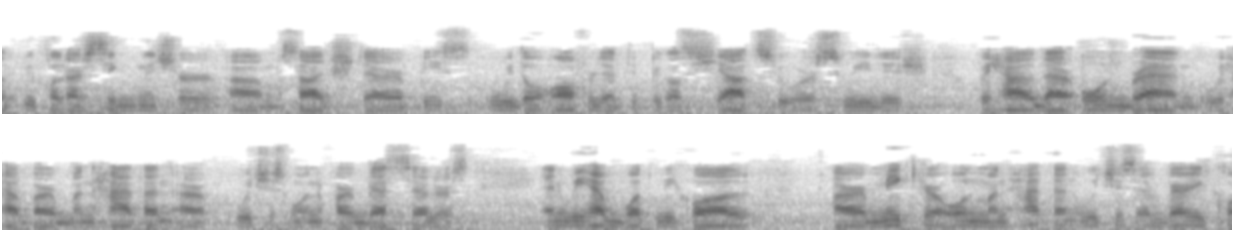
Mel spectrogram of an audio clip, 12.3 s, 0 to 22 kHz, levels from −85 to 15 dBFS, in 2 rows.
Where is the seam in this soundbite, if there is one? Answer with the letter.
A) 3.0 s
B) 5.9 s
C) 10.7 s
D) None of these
D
